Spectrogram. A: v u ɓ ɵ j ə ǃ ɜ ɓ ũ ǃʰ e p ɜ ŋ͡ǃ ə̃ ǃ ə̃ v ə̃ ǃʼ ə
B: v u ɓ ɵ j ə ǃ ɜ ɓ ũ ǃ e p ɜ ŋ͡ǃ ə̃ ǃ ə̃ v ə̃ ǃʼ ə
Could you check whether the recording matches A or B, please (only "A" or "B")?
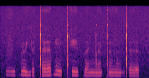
A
